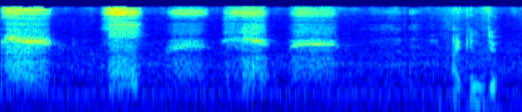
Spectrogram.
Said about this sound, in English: I can't whistle, it's just that you can hear, there's like air overcoming it. Whenever one of us has to use the whistle, the whole pool turns inland.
